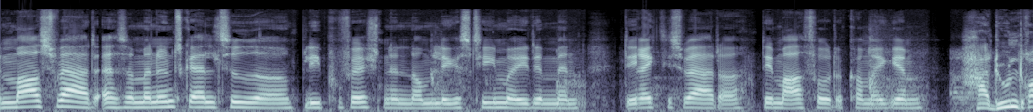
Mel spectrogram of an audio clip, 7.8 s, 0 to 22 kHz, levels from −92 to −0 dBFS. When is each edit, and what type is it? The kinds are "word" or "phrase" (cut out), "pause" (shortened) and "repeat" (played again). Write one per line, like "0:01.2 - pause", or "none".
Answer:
0:03.5 - word
0:04.8 - word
